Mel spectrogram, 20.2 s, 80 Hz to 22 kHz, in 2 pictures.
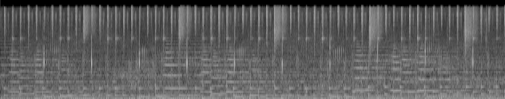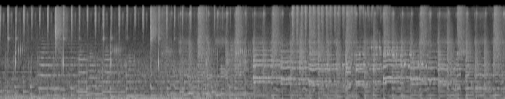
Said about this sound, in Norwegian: Vi kan bare sette oss litt inn i musikken til denne franskmannen som blir 70 år i dag,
